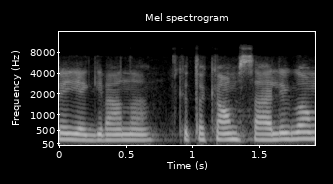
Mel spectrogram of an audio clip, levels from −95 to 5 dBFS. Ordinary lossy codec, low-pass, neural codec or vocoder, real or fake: Opus, 24 kbps; 7.2 kHz; none; real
